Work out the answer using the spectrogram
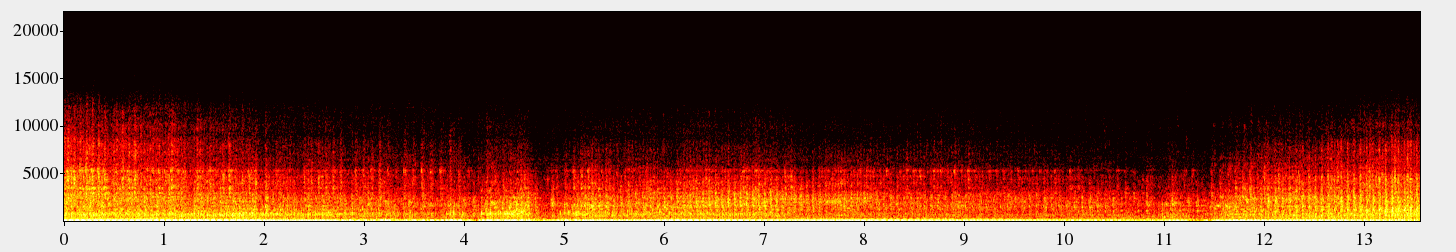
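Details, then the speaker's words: Mildly chilly start of a blown engine: loose, hollow banging about four times a second under the idle, persisting while the engine still makes oil pressure. The sound points to a spun rod bearing, confirmed as rod knock. "oh yeah I mean I mean it sounds blown up but that doesn't mean it's really blowing up"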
